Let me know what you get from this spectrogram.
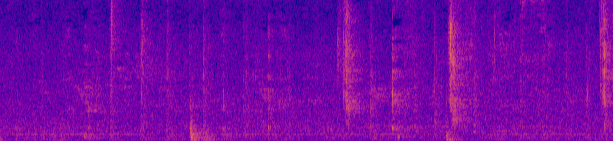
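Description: Close-up mouth sounds of a person eating stir-fried egg noodles by hand: scattered wet clicks, smacks and chewing, the loudest about two seconds in and again about four and a half seconds in, over a faint steady hum.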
